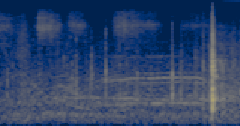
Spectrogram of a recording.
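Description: Faint outdoor stadium background with a few faint held tones, then near the end a single sharp crack of a pesäpallo bat striking the ball hard.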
